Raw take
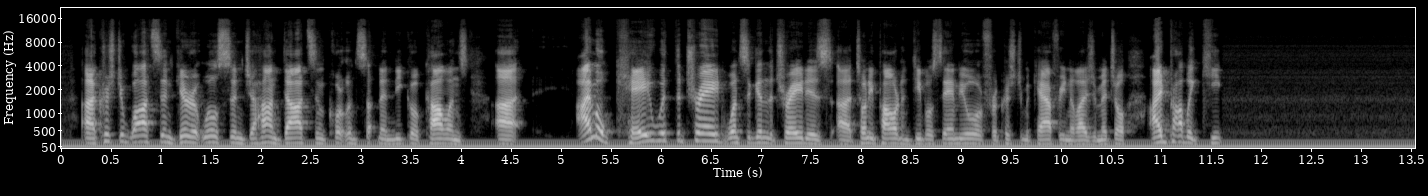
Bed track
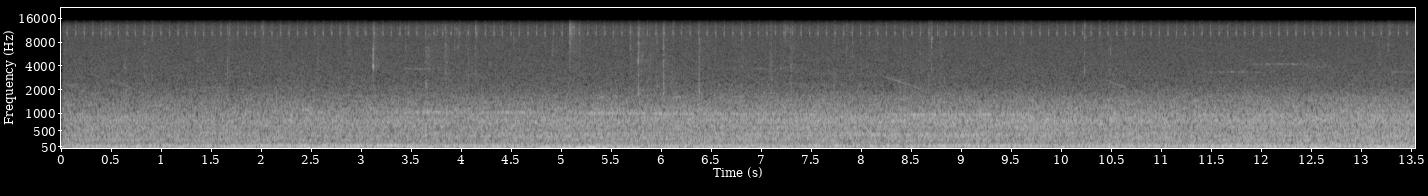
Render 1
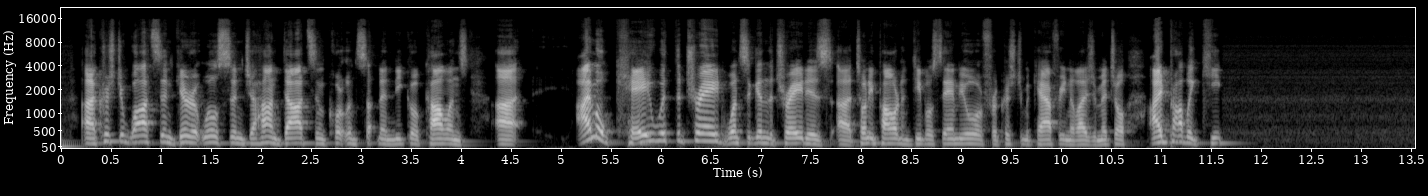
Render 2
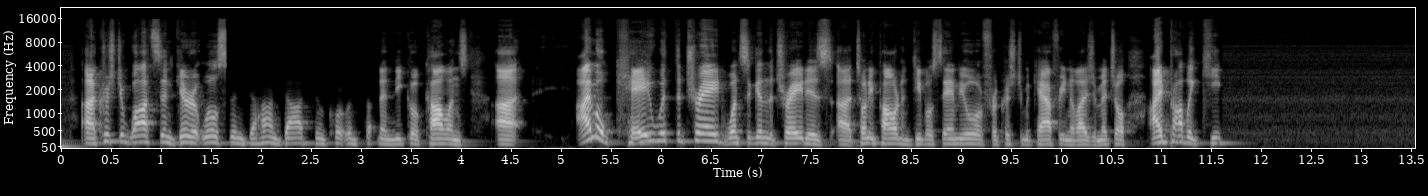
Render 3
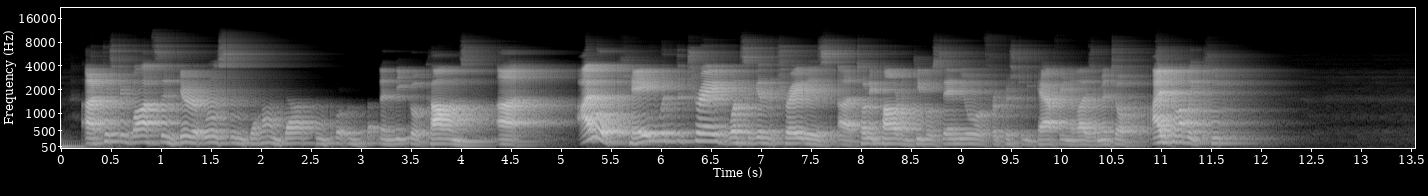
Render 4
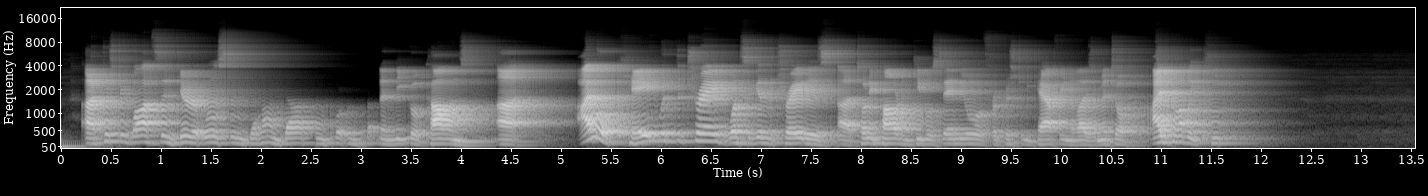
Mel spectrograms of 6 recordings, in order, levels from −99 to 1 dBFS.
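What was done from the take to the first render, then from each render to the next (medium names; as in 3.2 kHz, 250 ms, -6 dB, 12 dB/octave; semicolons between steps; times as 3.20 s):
de-hum 50 Hz, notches 4
1.64–3.19 s: Bessel low-pass 520 Hz, order 6
spectral sustain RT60 1.55 s; distance through air 180 m
trim +4.5 dB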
